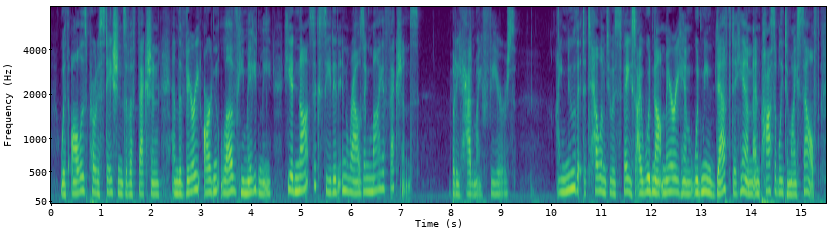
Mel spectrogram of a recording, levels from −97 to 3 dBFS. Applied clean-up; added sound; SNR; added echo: none; none; none; none.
